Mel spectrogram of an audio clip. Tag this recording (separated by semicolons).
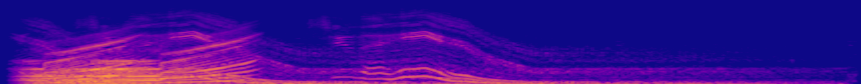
vocal; effects; female; fx; girl; speech; voice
